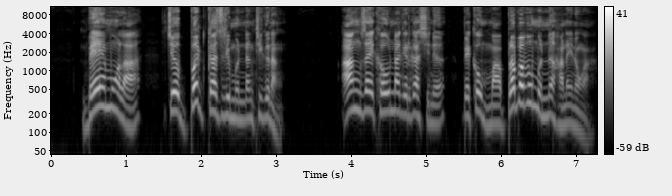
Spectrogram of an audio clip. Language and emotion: Bodo, angry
